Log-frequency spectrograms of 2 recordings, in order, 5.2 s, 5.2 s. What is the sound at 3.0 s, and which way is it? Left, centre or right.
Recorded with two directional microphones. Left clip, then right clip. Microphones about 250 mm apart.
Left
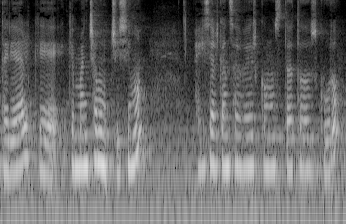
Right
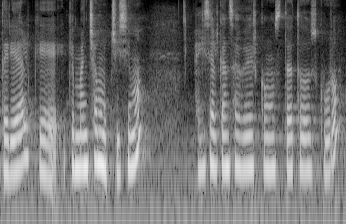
A woman's voice, right.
